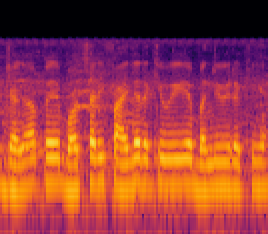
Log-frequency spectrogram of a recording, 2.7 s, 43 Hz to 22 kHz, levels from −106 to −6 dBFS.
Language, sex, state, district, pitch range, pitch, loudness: Hindi, male, Jharkhand, Sahebganj, 145-165 Hz, 155 Hz, -25 LUFS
